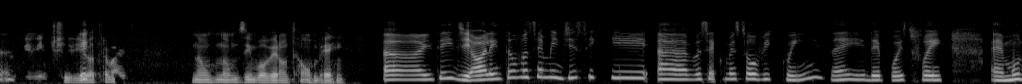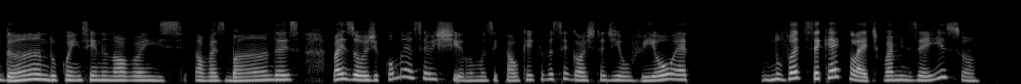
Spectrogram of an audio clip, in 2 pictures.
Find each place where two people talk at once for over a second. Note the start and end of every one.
none

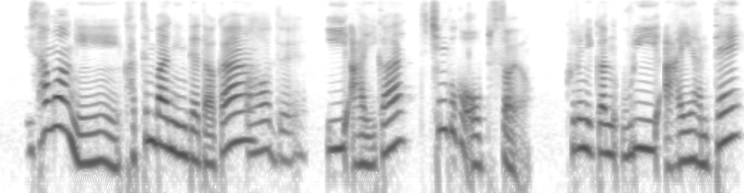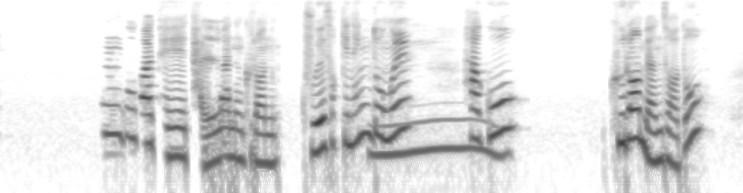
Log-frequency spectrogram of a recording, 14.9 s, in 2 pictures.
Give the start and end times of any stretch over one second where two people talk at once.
none

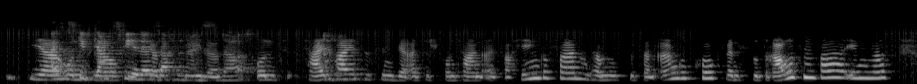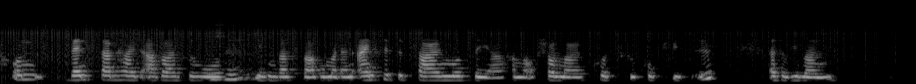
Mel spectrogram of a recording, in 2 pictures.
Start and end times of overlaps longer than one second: 0.5-2.4

